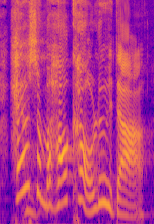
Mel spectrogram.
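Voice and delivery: loud high-pitched outburst, retold; hysterical yell. Boss yelling hysterically at a parent. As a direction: mimic the boss losing it at the parent. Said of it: "开始歇斯底里就说".

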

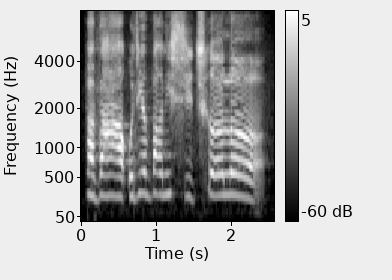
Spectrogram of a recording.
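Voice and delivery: put-on slow, softened small-child voice; happy little child. Little son telling dad about the car, childlike. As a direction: proudly tell daddy, drawing the words out. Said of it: "他很高兴跟爸爸说".

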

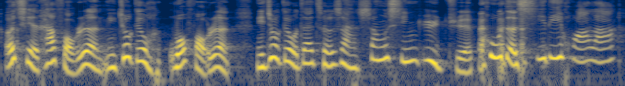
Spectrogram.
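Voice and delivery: loud, high indignant tirade; indignant rant. Acted. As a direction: scold her, building outrage.

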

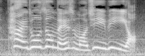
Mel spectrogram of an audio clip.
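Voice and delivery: high and loud, waving it away; dismissive brush-off. Pretend. To the upset boyfriend, a loud dismissive scoff. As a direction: scoff like it's nothing at all. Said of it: "我也不是说".

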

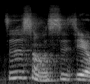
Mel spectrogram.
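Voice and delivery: normal talking voice

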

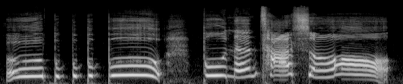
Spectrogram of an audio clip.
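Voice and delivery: put-on high, dragged-out child's no; child protesting. Kenta begs the lady not to wipe his hand.

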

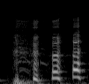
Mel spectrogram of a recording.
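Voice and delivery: loud high rising laugh; burst of laughter. Real, not acted. Retelling the bad massage, laughing out loud. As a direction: laugh at your own fury.

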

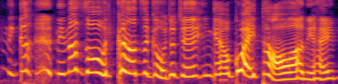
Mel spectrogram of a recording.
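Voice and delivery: high, half-crying through laughter; tearful laughing exasperation; laugh-crying urging. Real, not acted. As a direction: plead with her to run, laughing. Urging her to flee.

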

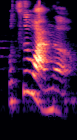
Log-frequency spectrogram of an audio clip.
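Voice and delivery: put-on slow, loud drawn-out child's report; the child running over to say he's done; proud kid. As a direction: stretch it out proudly.

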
